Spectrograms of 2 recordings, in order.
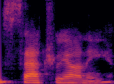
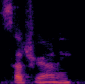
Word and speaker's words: Satriani: Actually, I think he would pronounce his name Satriani. I kind of shorten the A, Satriani. Good stuff.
